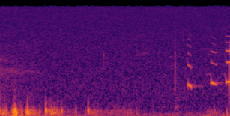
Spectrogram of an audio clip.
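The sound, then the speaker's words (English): Soft thumping and shuffling noises, then a few short, high-pitched whimpers near the end from a dog wearing a cone, quiet, with no one talking. “and now the dog has a cone on it.”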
